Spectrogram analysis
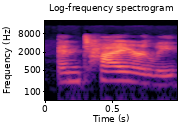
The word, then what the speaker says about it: entirely: Entirely. Think of it like tire is actually sounds like T-I-E-R.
